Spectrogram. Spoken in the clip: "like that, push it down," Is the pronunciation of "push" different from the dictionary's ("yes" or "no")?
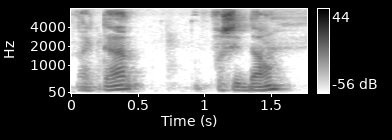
yes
